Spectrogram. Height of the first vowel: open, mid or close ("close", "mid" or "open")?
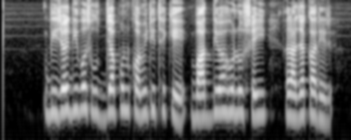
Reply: close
